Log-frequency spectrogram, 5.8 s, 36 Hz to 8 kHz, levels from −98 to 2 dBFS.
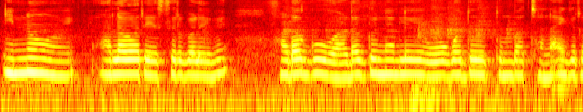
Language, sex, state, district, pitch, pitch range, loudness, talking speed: Kannada, female, Karnataka, Raichur, 220 Hz, 210-225 Hz, -15 LUFS, 105 wpm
